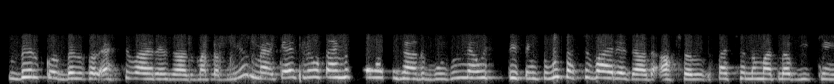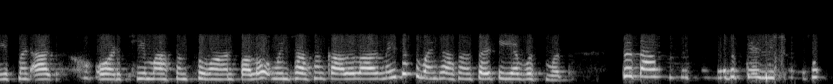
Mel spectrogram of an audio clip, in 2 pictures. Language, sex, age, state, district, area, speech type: Kashmiri, female, 18-30, Jammu and Kashmir, Kulgam, rural, conversation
